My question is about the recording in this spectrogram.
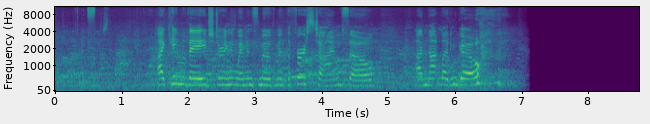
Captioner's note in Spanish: risas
